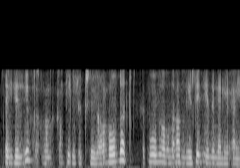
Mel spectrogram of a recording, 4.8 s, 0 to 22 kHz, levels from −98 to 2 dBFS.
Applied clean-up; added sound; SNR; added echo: neural separator model SepFormer WHAMR!.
